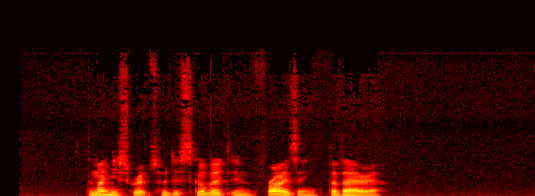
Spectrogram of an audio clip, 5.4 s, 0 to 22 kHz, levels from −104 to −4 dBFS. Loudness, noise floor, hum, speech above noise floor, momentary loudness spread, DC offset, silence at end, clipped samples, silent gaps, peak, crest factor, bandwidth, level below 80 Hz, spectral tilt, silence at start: -40 LUFS; -81 dBFS; none; 42 dB; 12 LU; under 0.1%; 1.55 s; under 0.1%; none; -22 dBFS; 20 dB; 16 kHz; -84 dBFS; -7.5 dB/octave; 0.9 s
